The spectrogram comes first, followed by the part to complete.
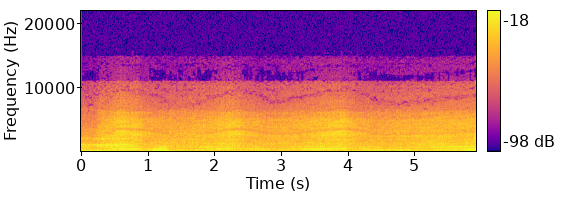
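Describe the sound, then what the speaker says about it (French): Motorcycle engine in the video game Watch Dogs, a steady droning whir with shifting pitch as the bike rides on, moderately loud and continuous with a brief thump near the start. "Je trouve le son de la moto très moche."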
